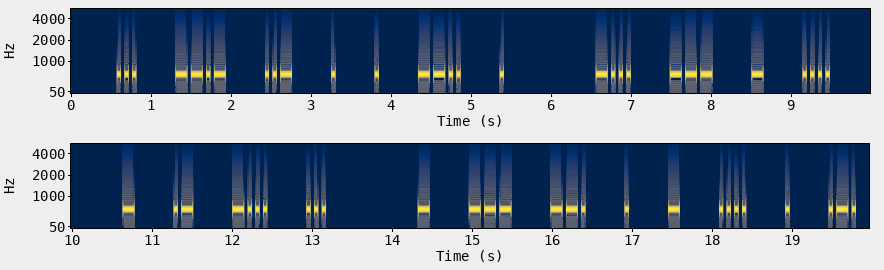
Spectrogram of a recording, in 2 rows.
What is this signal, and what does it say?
Morse code, heard as a keyed tone, about 25 wpm, spaced as for 13 wpm, 600 Hz. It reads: SQUEEZE BOTH TABS TOGETHER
